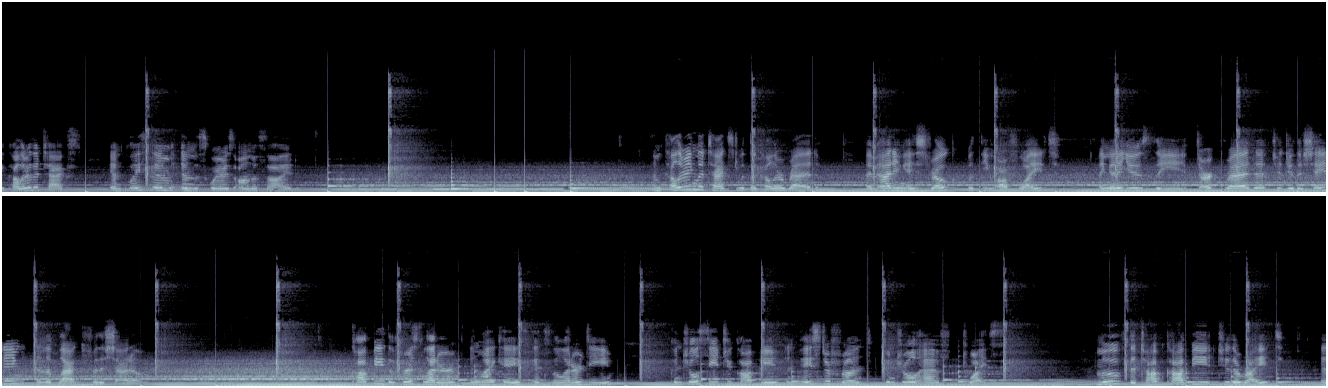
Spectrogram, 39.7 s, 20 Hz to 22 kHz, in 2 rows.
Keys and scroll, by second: 13.0 ctrl+v, 16.0 space, 16.8 ctrl+c, 17.7 ctrl+f, 23.6 space, 28.4 space, 29.4 space, 32.6 ctrl+f.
